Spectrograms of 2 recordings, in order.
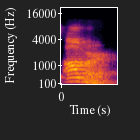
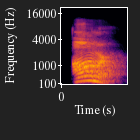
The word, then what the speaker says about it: Amr: So it's Amr, like hammer, but without an H. That's the easiest way. Amr. Easy. Amr. Yep. Something like that. That's it. It kind of looks like you would say like Amr, but it's Amr.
